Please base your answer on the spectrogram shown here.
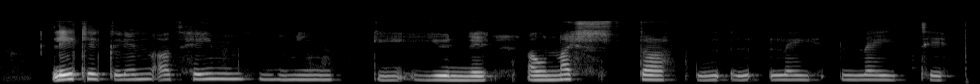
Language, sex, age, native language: Icelandic, male, 12, Icelandic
